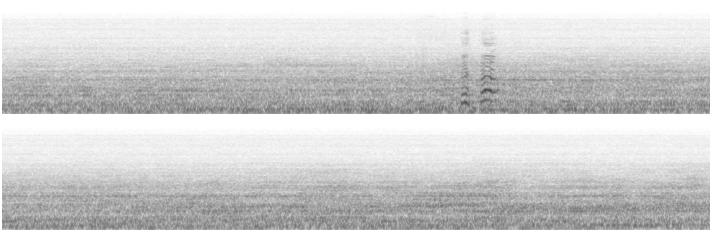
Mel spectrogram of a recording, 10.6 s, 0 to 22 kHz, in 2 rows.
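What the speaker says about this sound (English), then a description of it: "This F-16 showing off its afterburner during a powerful takeoff." An F-16 fighter jet takes off on afterburner, producing a loud, steady, broadband roar that holds without a break.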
